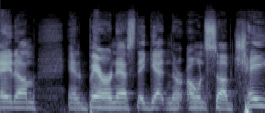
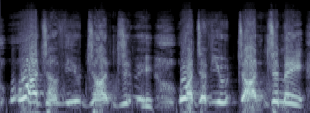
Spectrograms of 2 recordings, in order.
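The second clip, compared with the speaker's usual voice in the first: high shouted horror; hammed-up loud despair; mock anguished shout; 10 semitones higher, 6 dB louder than usual. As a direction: cry out like a betrayed victim. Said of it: "He's like".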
